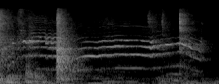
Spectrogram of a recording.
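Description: A white long-haired cat giving one long, drawn-out meow that drops in pitch at the end, crying out while it is held down for treatment.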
